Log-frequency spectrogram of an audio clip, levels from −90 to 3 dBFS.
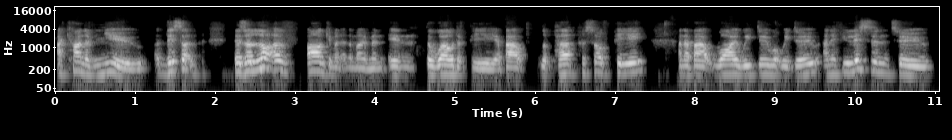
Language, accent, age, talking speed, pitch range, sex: English, British, 30-49, 200 wpm, 125-160 Hz, male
